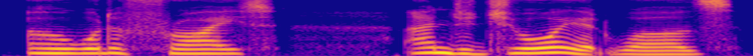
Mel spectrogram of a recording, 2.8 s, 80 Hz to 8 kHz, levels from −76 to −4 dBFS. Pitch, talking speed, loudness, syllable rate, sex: 225 Hz, 190 wpm, -17 LUFS, 4.2 syllables/s, female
